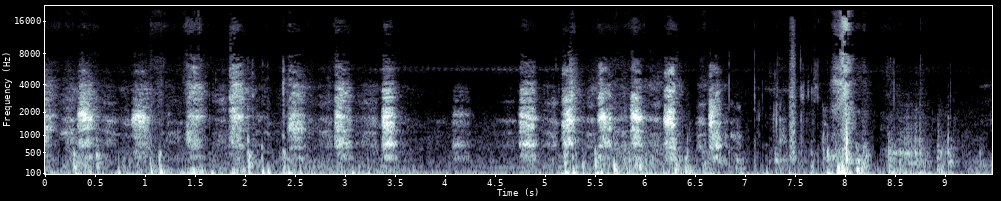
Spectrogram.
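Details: Female Shiba Inu in the countryside, lying in wait and dancing with joy as an older brother of the family returns home; rapid excited panting and short high whines in quick bursts, with rustling movement.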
